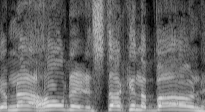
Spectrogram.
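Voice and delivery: high, loud whining protest; whiny protest. Retold or imitated. Imitating the stabbed man's high, loud protest. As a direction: wail it like the hurt guy. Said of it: "He's like".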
